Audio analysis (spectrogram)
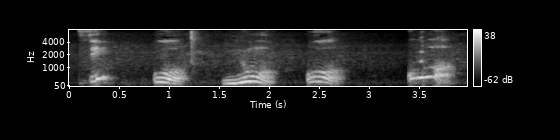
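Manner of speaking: O swooping high and loud; Jamaican UO sound. Shown as a demonstration. Teacher showing students the Jamaican UO sound. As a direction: sing the UO vowel up high. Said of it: "I hope I turn it the right way".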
